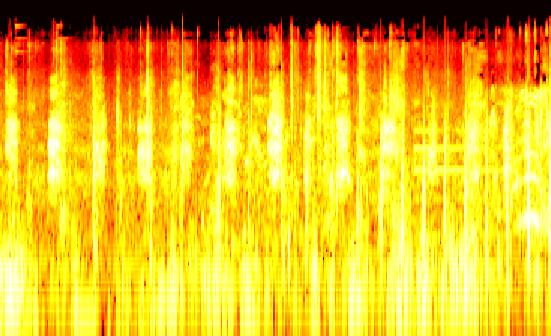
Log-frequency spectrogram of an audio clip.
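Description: Footsteps scuff steadily on asphalt.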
